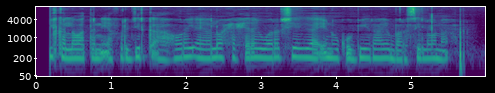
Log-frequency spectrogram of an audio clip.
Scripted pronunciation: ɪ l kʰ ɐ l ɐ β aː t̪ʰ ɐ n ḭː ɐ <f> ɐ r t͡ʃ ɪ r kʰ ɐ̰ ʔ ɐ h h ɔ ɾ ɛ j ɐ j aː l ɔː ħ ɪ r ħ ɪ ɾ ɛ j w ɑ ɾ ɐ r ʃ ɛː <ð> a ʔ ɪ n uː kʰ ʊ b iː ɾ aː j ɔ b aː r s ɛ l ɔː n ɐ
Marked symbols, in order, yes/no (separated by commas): yes, no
